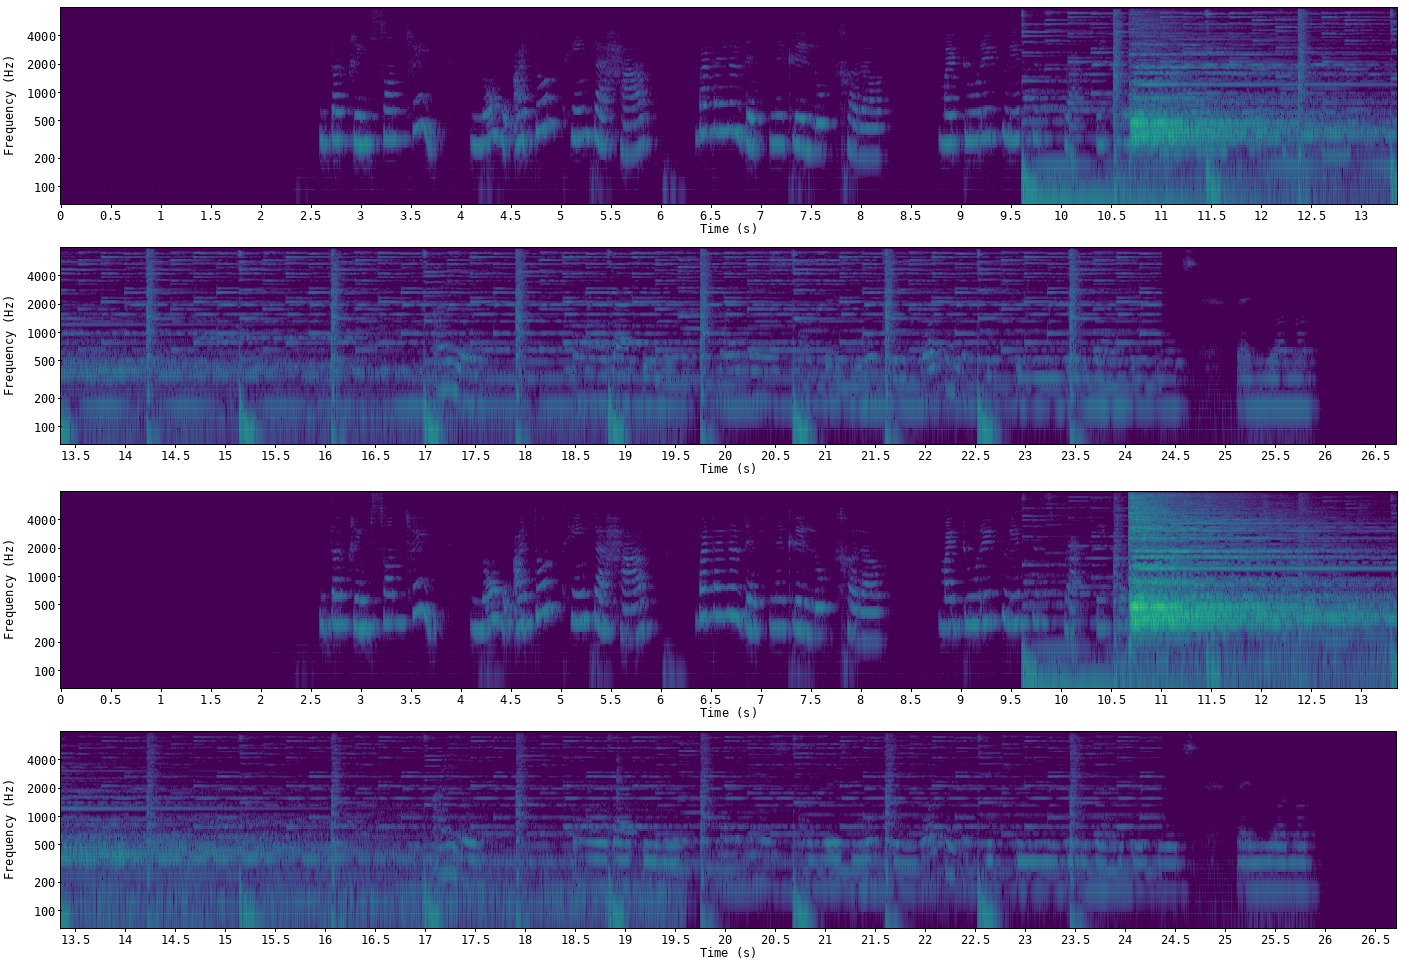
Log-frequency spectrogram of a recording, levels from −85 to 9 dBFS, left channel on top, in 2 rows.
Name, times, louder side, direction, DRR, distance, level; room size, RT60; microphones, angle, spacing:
voice 1, 2.6-3.8 4.1-8.2 8.8-13.0, equal, 15° right, 2.3 m, -52 dB
sound 1, 9.6-24.4, left 5 dB, 75° left, 0.7 m, -48 dB
sound 2, 10.7-16.5 16.8-16.9 17.3-17.4 17.9-18.0 18.8-18.9, right 8 dB, 90° right, 0.3 m, -34 dB
voice 2, 15.4-25.9, right 2 dB, 55° left, 4.5 m, -57 dB
8.2 x 6.5 x 4.1 m
head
